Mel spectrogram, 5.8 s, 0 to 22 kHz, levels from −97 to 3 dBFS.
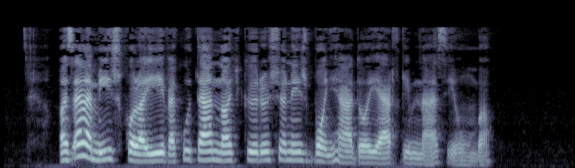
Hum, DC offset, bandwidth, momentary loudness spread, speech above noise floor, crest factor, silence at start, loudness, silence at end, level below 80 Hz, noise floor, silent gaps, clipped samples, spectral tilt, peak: none; under 0.1%; 11.5 kHz; 15 LU; 57 dB; 20 dB; 0.6 s; -23 LUFS; 0.85 s; -64 dBFS; -81 dBFS; none; under 0.1%; -3 dB/octave; -6 dBFS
